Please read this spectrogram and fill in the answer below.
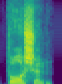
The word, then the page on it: portion: Indian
